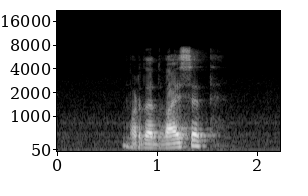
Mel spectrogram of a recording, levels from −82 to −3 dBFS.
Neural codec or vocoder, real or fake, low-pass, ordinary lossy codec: none; real; none; none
